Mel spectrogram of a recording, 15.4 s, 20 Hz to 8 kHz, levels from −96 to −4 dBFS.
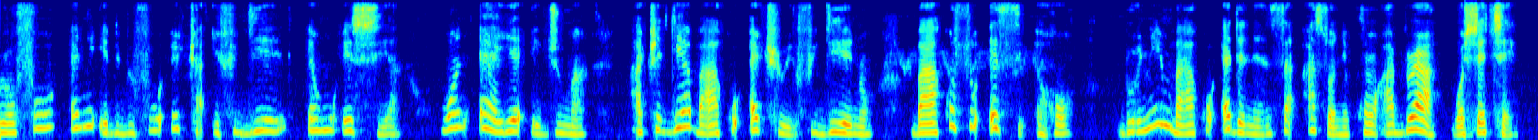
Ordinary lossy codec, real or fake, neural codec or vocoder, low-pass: AAC, 48 kbps; fake; vocoder, 22.05 kHz, 80 mel bands, HiFi-GAN; 7.2 kHz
